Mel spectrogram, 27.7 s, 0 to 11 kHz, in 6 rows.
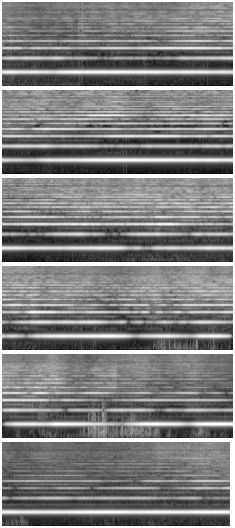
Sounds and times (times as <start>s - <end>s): Civil defense siren: 0.0s - 27.6s.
